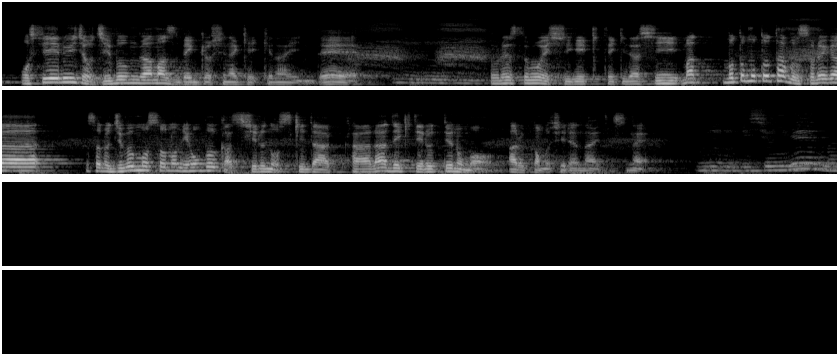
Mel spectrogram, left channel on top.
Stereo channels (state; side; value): silent; right; 57 dB below the other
